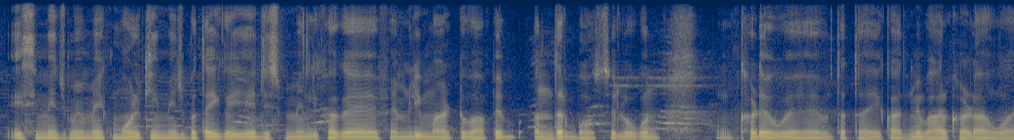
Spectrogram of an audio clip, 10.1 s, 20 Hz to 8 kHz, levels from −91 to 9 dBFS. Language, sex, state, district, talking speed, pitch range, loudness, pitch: Hindi, male, Bihar, Purnia, 195 wpm, 115-125 Hz, -22 LUFS, 120 Hz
